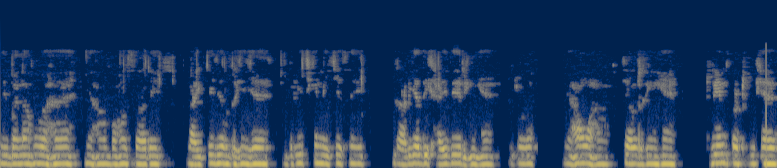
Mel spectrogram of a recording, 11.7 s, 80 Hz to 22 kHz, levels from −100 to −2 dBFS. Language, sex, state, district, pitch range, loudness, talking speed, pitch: Hindi, female, Chhattisgarh, Balrampur, 180-195 Hz, -28 LUFS, 140 wpm, 185 Hz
